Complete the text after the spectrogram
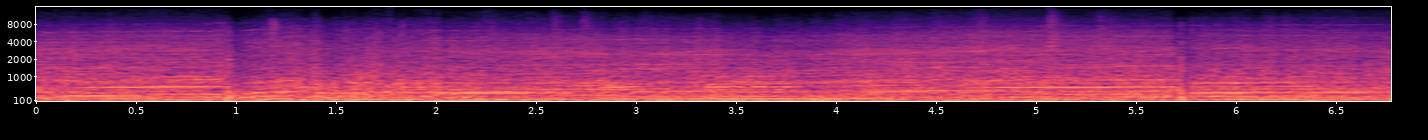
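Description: A racing car engine briefly drops in pitch as the gears shift up.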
